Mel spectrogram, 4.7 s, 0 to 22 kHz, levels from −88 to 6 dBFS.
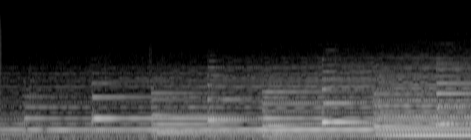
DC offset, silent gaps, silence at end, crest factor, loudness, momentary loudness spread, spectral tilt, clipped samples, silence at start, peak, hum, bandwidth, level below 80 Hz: under 0.1%; none; 0 s; 14 dB; -29 LUFS; 11 LU; -10 dB/octave; under 0.1%; 0 s; -14 dBFS; none; 4.6 kHz; -56 dBFS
